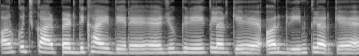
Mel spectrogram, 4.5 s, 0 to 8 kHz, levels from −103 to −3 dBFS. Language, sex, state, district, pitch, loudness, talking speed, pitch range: Hindi, female, Punjab, Kapurthala, 215 Hz, -16 LUFS, 225 wpm, 200-230 Hz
